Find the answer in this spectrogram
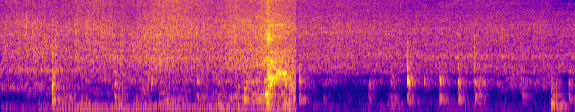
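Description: Onions and ginger-garlic paste frying in a non-stick kadhai with a steady sizzle, while a wooden spatula stirs and scrapes through them with scattered light knocks against the pan, one scrape louder a little past the middle.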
